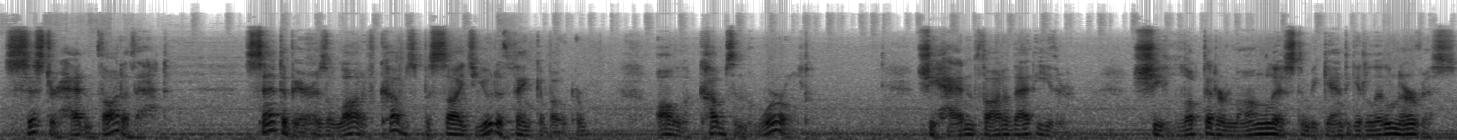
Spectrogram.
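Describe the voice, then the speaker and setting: Guy with a lowish voice reading a kids book out loud, really animated, some background noise. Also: measured pace, rough recording. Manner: expressive, animated read-aloud delivery. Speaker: storybook reader. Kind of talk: reading a children's picture book aloud.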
